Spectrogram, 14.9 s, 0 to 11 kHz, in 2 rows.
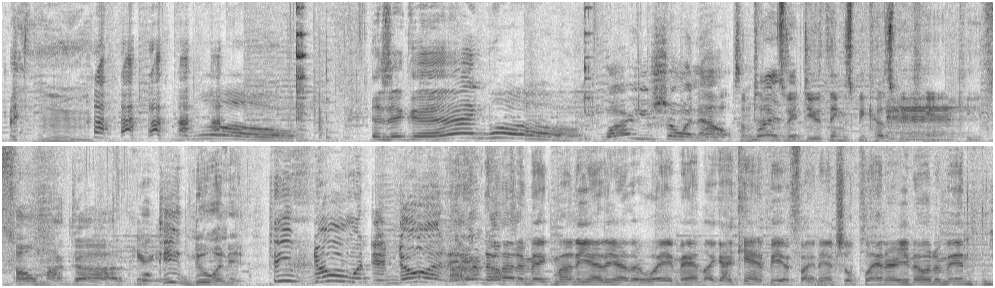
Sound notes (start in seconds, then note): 0.0 laughs; 6.6 buzzer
